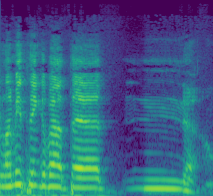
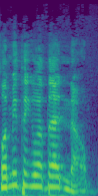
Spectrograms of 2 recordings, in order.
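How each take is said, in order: First: There is a pause before "no." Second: There is no pause before "no."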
